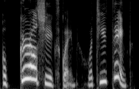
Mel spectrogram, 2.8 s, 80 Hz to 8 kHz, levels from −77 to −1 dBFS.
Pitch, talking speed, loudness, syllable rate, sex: 300 Hz, 170 wpm, -17 LUFS, 4.6 syllables/s, female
